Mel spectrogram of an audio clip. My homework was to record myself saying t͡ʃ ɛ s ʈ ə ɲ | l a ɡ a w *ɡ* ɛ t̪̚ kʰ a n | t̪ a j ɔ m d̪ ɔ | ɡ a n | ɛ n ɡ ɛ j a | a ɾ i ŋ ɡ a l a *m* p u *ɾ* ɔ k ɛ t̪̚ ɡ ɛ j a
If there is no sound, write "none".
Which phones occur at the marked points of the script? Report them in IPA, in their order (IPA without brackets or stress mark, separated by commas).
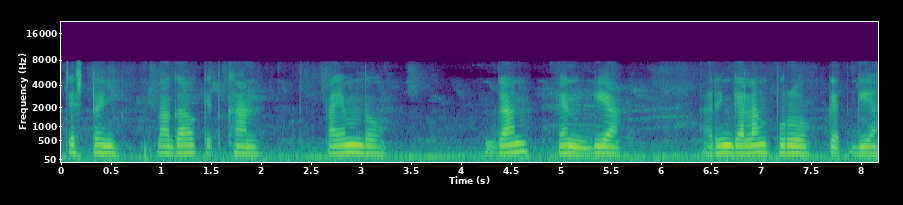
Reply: k, ŋ, ɾ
